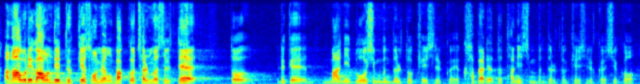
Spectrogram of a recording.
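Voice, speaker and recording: A man's voice: medium pitch, normal speed. An older man with a Chungcheong Korean accent, preaching a humorous sermon to pastors and telling jokes. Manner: joking storyteller, acts out dialect and quotes in lively voices. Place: large church hall. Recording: long hall reverb.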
